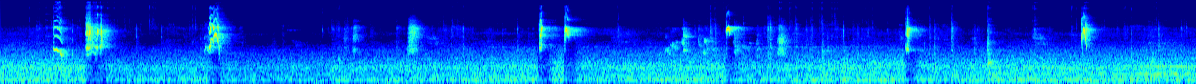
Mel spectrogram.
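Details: Pet lovebirds in a competitive moment, giving short, sharp high squeaks and chirps every second or two over a steady indoor hum.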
